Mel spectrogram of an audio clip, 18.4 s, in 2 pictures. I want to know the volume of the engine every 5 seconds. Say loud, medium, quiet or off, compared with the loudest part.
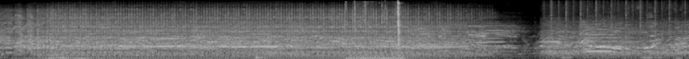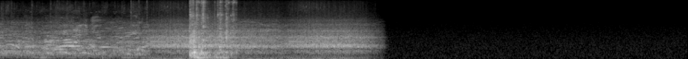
loud, loud, off, off.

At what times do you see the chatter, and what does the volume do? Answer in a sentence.
You can hear the chatter from 0.0 to 14.3 s, at a steady volume.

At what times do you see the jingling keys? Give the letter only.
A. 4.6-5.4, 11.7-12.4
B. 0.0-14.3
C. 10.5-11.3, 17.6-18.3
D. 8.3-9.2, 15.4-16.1
A.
